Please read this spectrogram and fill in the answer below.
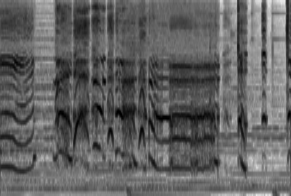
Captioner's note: bawl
